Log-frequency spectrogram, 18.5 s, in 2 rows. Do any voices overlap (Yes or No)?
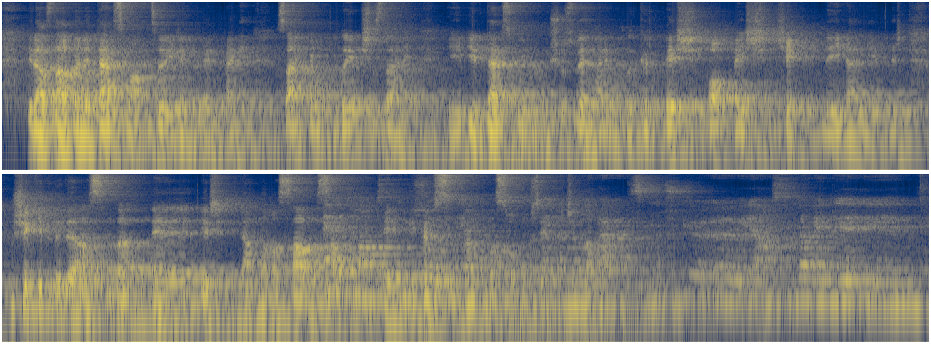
Yes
